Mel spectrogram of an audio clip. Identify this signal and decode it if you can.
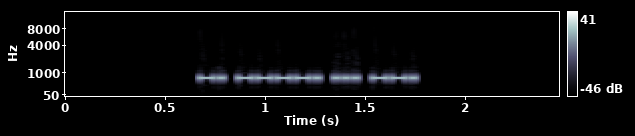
Morse code, heard as a keyed tone, about 52 wpm, 700 Hz. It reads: N9SG
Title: USA Call Signs - 4 Characters - Repeated 3x - 50wpm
